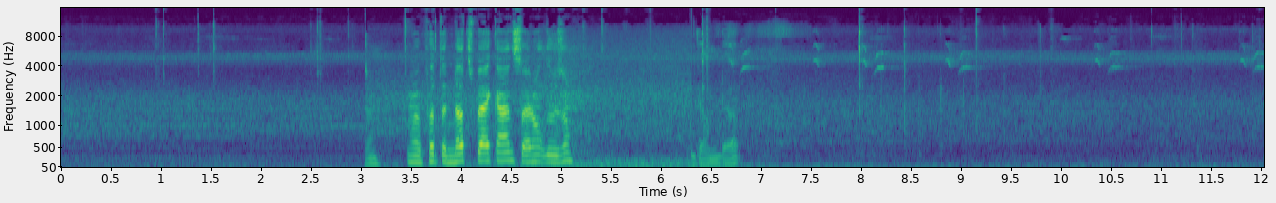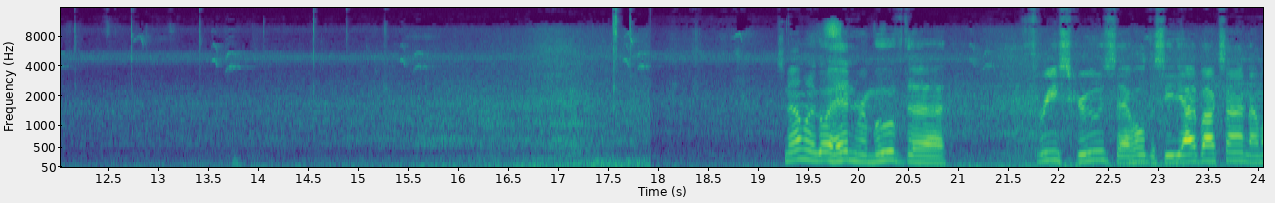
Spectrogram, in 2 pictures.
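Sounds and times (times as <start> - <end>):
faint outdoor background noise: 0.0 - 24.0
small bird chirping: 6.3 - 15.9, 17.5 - 19.0.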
